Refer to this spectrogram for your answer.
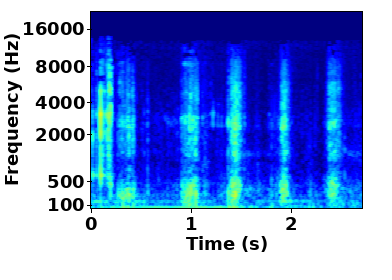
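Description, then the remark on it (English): A crisp Pringles potato chip snaps in a sharp bite as a person eats it into the microphone, followed by about five steady, rhythmic chewing crunches, loud with no talking. “I'm going to give it a shot here. We'll get the crunch in the mic.”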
